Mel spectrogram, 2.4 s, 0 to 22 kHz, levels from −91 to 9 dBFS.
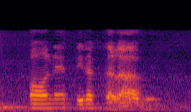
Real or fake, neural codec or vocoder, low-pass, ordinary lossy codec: fake; codec, 16 kHz, 1.1 kbps, Voila-Tokenizer; 7.2 kHz; Opus, 32 kbps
